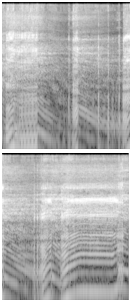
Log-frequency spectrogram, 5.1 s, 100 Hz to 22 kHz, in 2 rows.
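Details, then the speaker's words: Vintage Stihl 011 AV mini chainsaw with chain brake cutting wood: snappy revs rise and fall cleanly, holding strong pitch through cuts and recovering instantly; normal healthy running under load. "yeah that's a good sound and chainsaw i think this might be one of my favorite small ones"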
